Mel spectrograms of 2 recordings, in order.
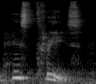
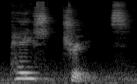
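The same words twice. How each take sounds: First: The TR is said as a clear T and R. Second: The TR is said like a CH sound. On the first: The speaker calls it wrong. "they try to make clear T and the R sound" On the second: The speaker calls it right. "It's more like the ch"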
